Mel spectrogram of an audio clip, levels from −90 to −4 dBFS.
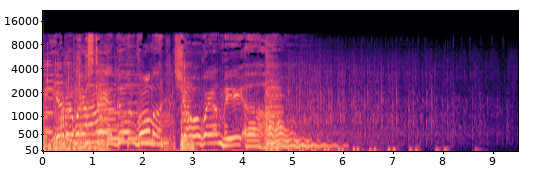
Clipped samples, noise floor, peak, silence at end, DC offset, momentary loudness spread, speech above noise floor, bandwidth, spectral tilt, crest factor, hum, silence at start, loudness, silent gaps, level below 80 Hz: under 0.1%; -55 dBFS; -2 dBFS; 1.4 s; under 0.1%; 22 LU; 40 dB; 11.5 kHz; -5 dB/octave; 18 dB; none; 0 s; -17 LUFS; none; -32 dBFS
